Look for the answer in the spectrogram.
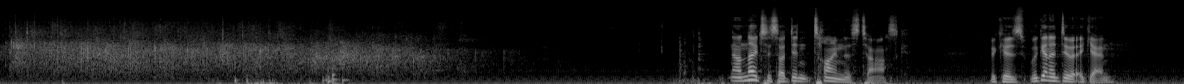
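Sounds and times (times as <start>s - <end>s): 
crowd applause: 0.0s - 5.2s
speech: 7.4s - 9.2s, 9.9s - 11.2s.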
